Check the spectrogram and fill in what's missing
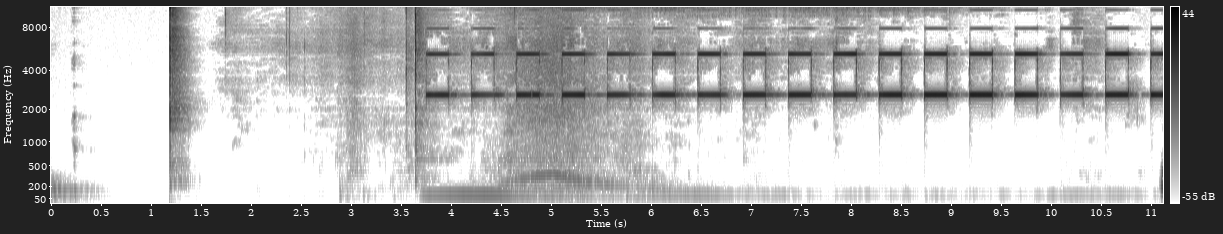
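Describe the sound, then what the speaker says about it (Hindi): An electric bike controller sounds its alarm, a run of regular high-pitched beeps pulsing steadily and close, preceded by a brief rising whoop and a few clicks. "ये फ़िलहाल इसका यार जो बज रहा है अलार्म, ये मैं बंद कर देता हूँ।"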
